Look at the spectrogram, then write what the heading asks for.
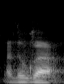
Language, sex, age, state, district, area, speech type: Manipuri, male, 60+, Manipur, Tengnoupal, rural, spontaneous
